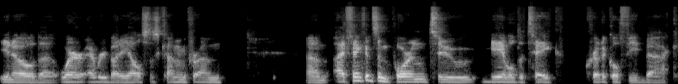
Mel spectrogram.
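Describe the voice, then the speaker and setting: A man's speech moves fairly quickly. The recording is close and dry, without any echo. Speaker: space company CEO. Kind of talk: interview. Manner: authoritative; halting, many restarts.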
